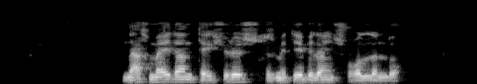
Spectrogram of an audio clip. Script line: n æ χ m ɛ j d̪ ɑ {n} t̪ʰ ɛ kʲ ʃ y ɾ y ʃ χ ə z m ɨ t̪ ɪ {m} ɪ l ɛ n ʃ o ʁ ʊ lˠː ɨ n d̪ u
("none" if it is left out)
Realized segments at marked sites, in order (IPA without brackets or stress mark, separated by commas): n, b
